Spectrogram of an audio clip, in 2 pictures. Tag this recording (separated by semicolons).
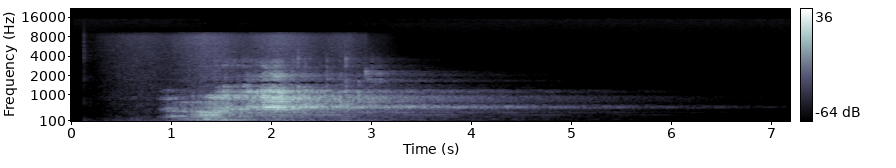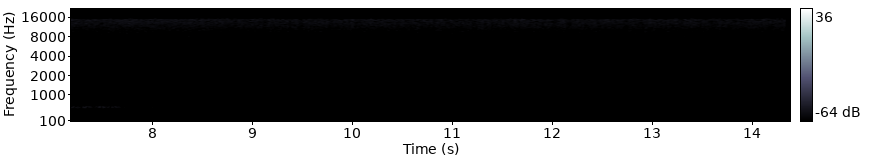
beasts; creature; creatures; growl; growls; monster; noise; noises; processed; scary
